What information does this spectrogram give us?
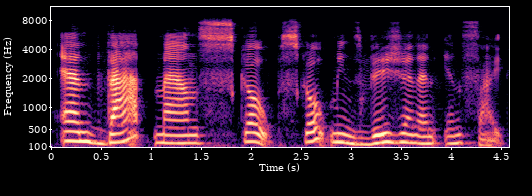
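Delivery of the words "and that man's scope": very slow, louder recital; poem reading. Shown as a demonstration. Teacher reading the sonnet line about scope, very slow. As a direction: draw the line out slowly.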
